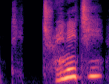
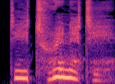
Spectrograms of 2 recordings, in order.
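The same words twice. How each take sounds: First: Higher, rising, wondering question; hesitant echo of a ship's name; startled question. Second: Loud, ominous proclamation of a ship's name; old seer's loud pronouncement; dramatic exclamation. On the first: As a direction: ask it haltingly, pitch lifting in surprise. Marie asks, startled by the name. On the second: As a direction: cry it out as a dread announcement. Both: Acted.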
